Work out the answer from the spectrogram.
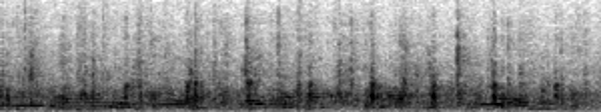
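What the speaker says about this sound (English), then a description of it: "Round of applause for the best legislative session in state history" Applause from a crowd at an outdoor reopening celebration in Tacoma, a steady faint patter of many hands clapping at a distance, with no voices over it.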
